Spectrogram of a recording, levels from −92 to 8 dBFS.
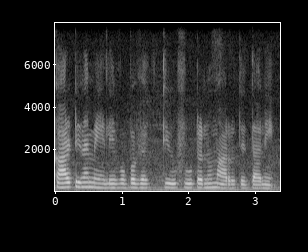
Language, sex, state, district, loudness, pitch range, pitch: Kannada, female, Karnataka, Bidar, -19 LUFS, 180-200 Hz, 195 Hz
